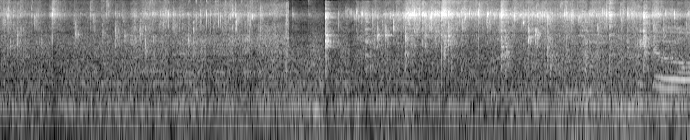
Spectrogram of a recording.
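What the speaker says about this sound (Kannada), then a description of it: "ಮೊಸರು ಮತ್ತು ಮೊಸರುಗಾಯಿ ಫ್ರೈ ಮಾಡ್ಬೇಕು ಅಂದ್ಕೊಂಡೀನಿ" Curd-soaked chillies (mosaru menasinakai) fry in a little oil in a home kitchen, giving a steady, fairly loud crackling sizzle that runs throughout with faint stirring scrapes.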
